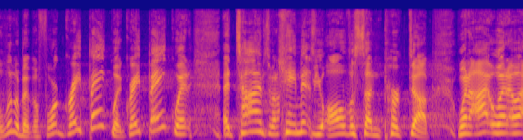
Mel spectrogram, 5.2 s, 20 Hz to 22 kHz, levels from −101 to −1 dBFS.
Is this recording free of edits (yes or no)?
no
